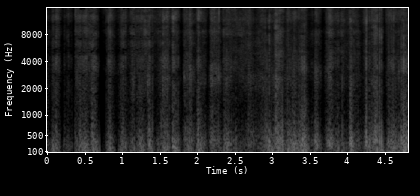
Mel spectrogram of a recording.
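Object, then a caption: Dry konjac sponge. A palm-sized, solid, porous, pale-green dry konjac sponge is held in the hands and scratched with short fingernails. The result is a dense, rumbling, low-pitched scraping in irregular bursts, heavy in the bass with little brightness.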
